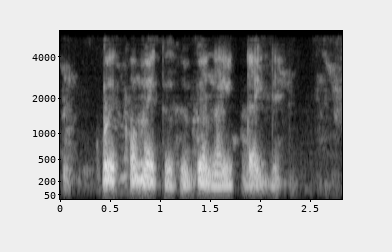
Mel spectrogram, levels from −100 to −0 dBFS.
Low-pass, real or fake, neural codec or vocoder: 5.4 kHz; fake; vocoder, 22.05 kHz, 80 mel bands, HiFi-GAN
